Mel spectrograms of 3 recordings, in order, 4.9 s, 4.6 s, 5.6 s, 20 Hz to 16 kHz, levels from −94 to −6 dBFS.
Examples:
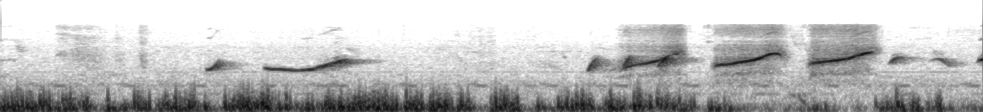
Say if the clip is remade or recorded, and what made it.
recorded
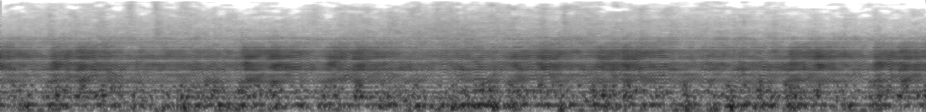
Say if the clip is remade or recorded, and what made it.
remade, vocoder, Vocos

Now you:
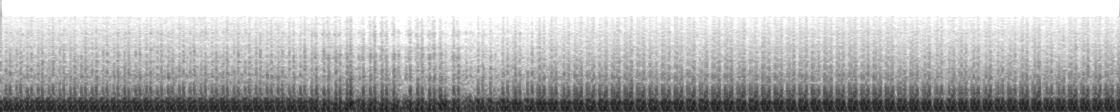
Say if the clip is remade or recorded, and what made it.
recorded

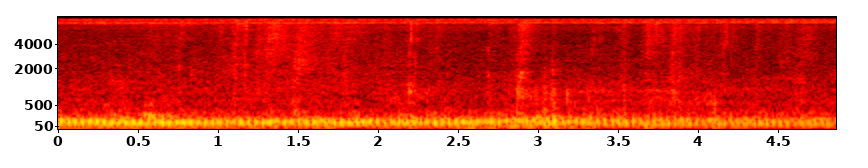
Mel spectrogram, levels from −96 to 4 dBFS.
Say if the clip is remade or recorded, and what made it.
remade, vocoder, Vocos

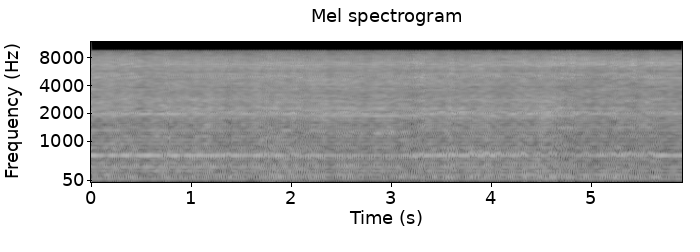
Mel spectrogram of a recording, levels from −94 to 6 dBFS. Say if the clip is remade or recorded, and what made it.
remade, vocoder, Vocos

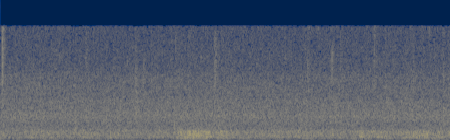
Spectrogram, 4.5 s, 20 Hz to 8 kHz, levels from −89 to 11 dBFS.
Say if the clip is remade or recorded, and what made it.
recorded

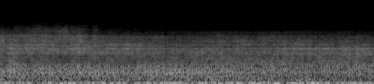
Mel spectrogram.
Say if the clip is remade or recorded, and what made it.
remade, vocoder, Vocos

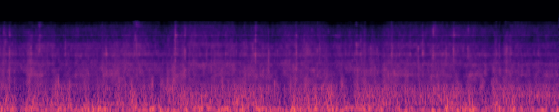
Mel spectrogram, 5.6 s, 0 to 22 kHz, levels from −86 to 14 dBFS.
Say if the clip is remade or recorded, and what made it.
remade, vocoder, Vocos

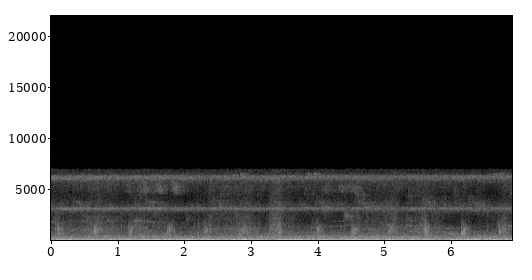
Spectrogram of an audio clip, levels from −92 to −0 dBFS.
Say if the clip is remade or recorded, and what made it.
recorded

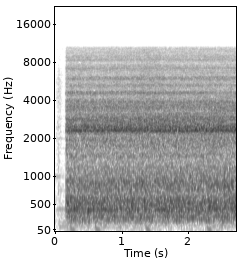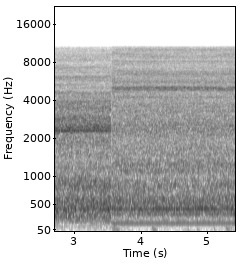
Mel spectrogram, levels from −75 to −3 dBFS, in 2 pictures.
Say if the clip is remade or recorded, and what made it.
recorded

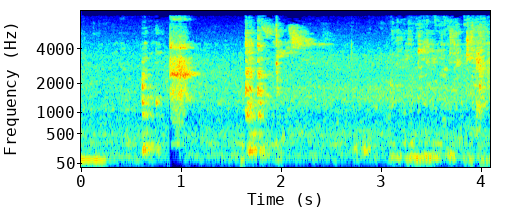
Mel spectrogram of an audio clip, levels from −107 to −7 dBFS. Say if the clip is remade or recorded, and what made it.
recorded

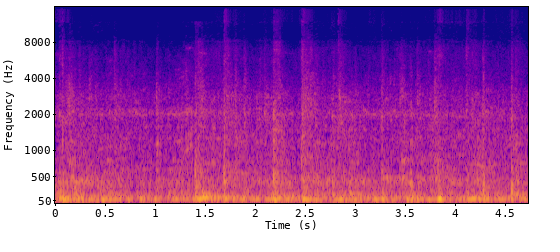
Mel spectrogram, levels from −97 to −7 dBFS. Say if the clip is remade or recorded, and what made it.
recorded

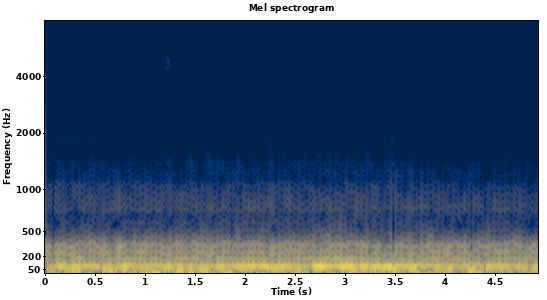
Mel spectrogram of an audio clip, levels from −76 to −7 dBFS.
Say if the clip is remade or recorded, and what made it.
remade, vocoder, Vocos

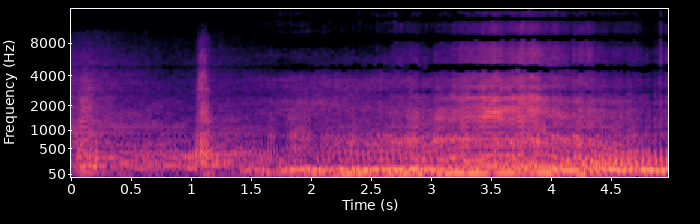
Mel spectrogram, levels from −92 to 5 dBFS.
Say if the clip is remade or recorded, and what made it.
remade, vocoder, Vocos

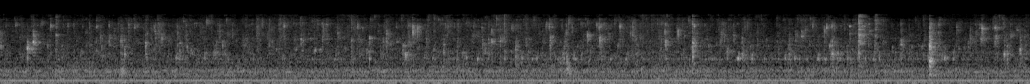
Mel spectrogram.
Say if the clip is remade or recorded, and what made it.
recorded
